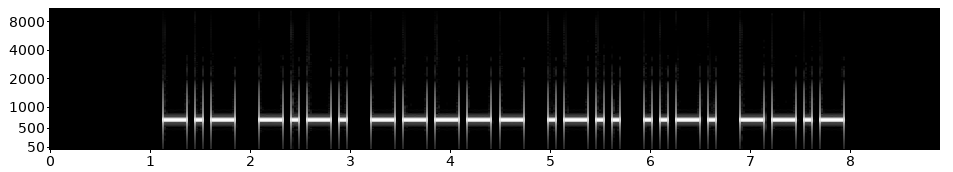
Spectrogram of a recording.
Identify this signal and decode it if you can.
Morse code, heard as a keyed tone, about 15 wpm, 700 Hz. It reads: KC0LFQ
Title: USA Call Signs 15wpm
